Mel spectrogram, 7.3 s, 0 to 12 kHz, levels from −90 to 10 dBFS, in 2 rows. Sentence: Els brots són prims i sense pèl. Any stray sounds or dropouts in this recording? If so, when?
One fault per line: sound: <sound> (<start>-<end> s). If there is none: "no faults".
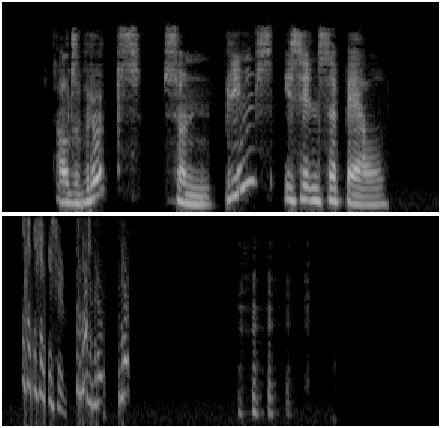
sound: chirp (3.8-4.7 s)
sound: laugh (5.6-6.2 s)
